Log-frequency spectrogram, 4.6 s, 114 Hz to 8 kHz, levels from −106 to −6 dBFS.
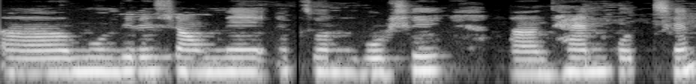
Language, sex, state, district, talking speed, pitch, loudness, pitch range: Bengali, female, West Bengal, Jhargram, 105 wpm, 215 Hz, -22 LUFS, 210-220 Hz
